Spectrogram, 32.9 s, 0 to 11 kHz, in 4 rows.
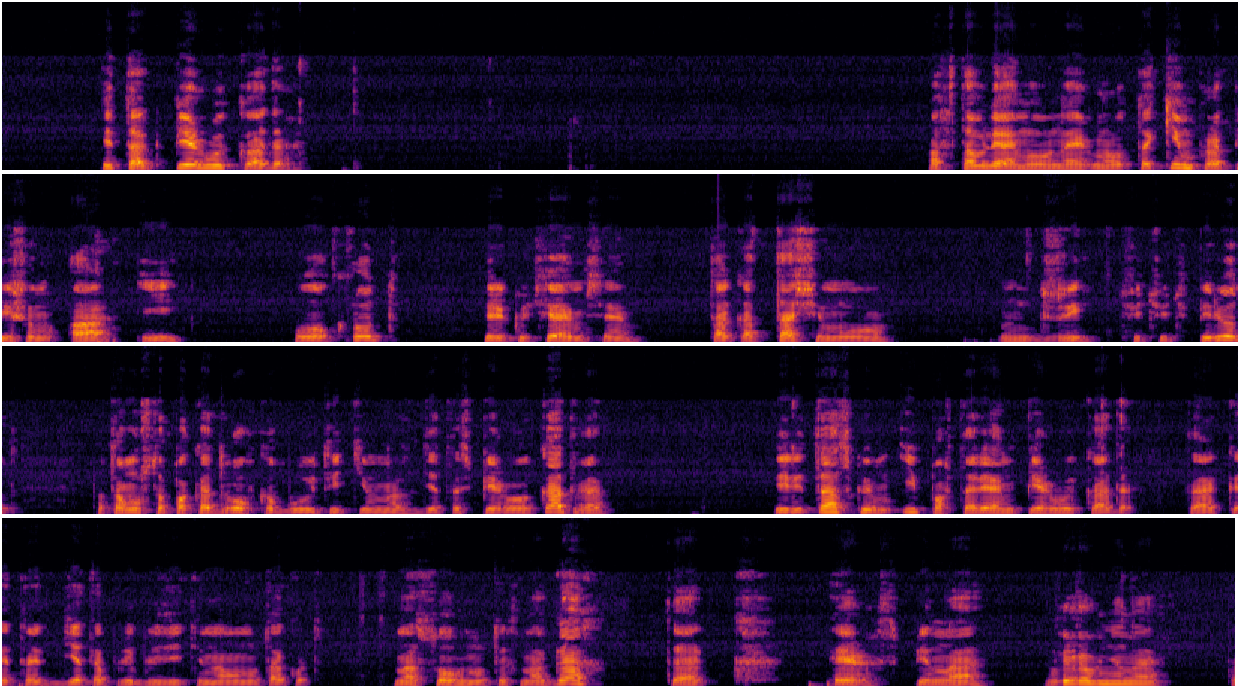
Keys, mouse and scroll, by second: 0.2-0.6 scroll down 2, 0.6 middle click, 3.6 KP_1, 8.1 a, 8.7 i, 14.6 g, 20.5-21.2 scroll up 3, 21.0 middle click, 23.7 click, 24.7 g, 28.9 middle click, 30.1 r, 32.2 middle click.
